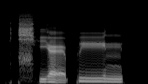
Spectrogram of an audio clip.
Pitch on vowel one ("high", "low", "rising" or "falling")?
low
